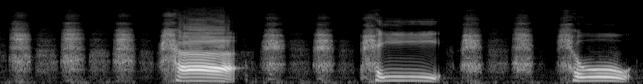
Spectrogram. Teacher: karakteristik nafas yang mengalir akan berbisik atau seperti orang kepedesan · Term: ha kecil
